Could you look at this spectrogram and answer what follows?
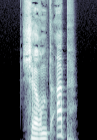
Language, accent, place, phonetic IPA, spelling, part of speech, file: German, Germany, Berlin, [ˌʃɪʁmt ˈap], schirmt ab, verb, De-schirmt ab.ogg
- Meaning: inflection of abschirmen: 1. third-person singular present 2. second-person plural present 3. plural imperative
